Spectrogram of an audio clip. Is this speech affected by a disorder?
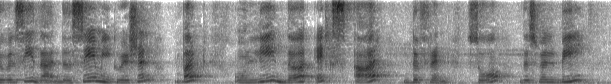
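No.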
